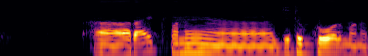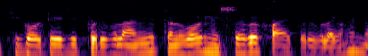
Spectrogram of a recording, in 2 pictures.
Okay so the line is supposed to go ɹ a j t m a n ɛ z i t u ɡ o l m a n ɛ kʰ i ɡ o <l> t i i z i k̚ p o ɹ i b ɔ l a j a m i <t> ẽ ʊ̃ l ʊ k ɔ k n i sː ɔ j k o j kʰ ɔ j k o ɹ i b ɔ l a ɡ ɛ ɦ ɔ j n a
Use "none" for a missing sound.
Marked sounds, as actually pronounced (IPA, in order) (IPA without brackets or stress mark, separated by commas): l, t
